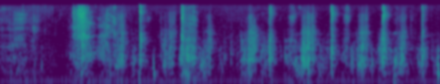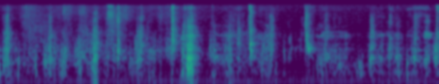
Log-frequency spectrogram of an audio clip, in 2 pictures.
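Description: A person biting into and chewing a napa cabbage kimchi wrap close to the microphone: a dense run of irregular crunches that starts about a second in.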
